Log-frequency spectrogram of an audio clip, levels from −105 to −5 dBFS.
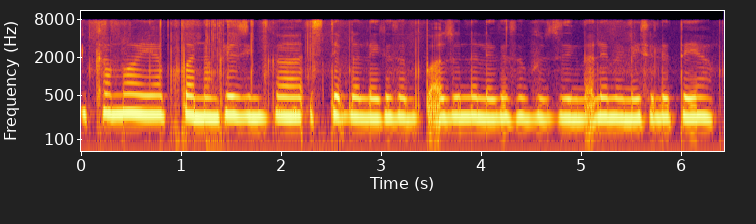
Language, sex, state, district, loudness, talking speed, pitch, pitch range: Wancho, female, Arunachal Pradesh, Longding, -13 LUFS, 170 wpm, 225 Hz, 220-235 Hz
